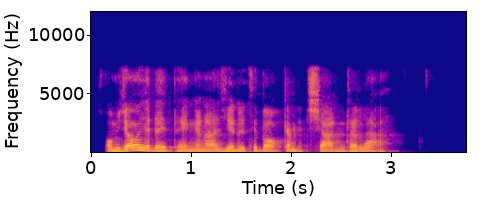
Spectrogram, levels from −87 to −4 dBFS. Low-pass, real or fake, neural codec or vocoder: 7.2 kHz; fake; codec, 16 kHz, 4 kbps, FreqCodec, smaller model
